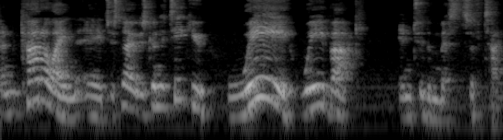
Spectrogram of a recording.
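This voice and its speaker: A man speaks with light background noise behind him. Room echo is audible. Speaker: show co-host. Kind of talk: presenting a live show. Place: home room. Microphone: camera far.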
